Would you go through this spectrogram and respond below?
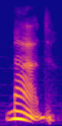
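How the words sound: The vowel is short and crisp. "British style"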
